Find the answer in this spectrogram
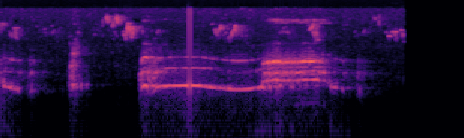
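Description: A lone gray wolf howling, agitated and unanswered by the rest of the pack: the end of one howl, a brief call about a second in, then a long steady howl that steps up in pitch partway through and fades out about five seconds in.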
